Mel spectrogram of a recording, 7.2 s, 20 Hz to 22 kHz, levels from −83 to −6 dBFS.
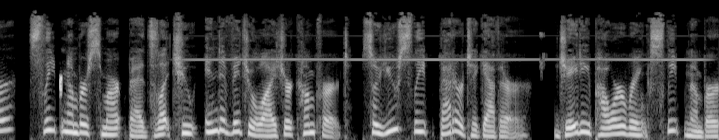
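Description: Speech, dulled and gurgling throughout from MP2 compression, which fits a low rate around 80 kbps. Upper sub-bands drop out and the rest sound granular. DAB burbling comes at 0.60 to 0.63 s and again at 5.41 to 5.48 s. Bit errors reaching the audio data put short blips of noise in single sub-bands. From 1.67 s, just after "smart beds", a feedback whistle at 3.8 kHz sits about 20 dB below the speech until the end. The likely cause is a loudspeaker-to-microphone loop held just short of runaway.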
